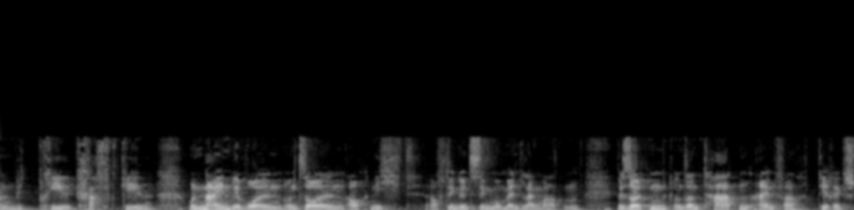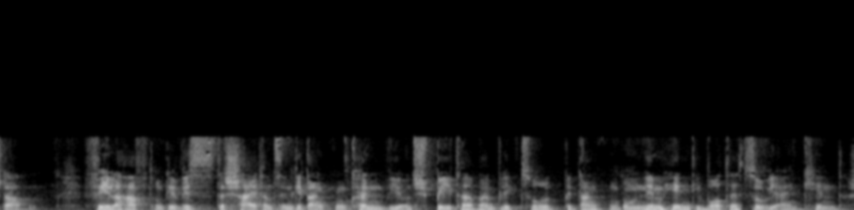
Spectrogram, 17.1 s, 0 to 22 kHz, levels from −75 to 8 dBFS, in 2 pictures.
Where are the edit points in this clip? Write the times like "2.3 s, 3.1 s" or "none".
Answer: 12.0 s, 14.7 s, 15.9 s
